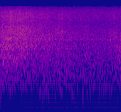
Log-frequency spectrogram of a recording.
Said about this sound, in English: The wind was bitter cold. I dug a pit in the sand with my heel and started to empty the sack into it, but the wind caught the birds and whirled them along the shore.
